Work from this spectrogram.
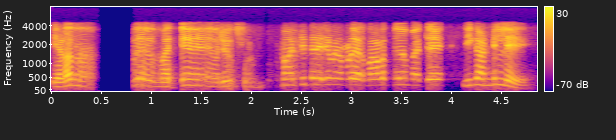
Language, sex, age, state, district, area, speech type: Malayalam, male, 18-30, Kerala, Idukki, rural, conversation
